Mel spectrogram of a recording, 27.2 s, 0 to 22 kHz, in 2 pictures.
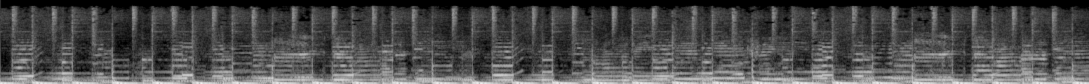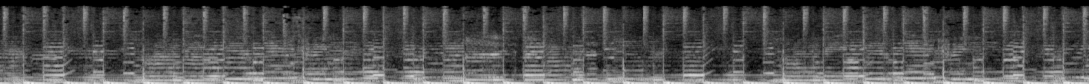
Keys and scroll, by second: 0.1 c, 21.9 Delete, 26.0 Delete.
